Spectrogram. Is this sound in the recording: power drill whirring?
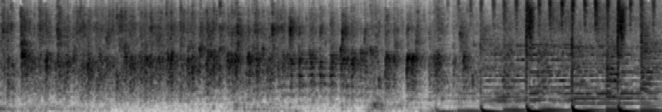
no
